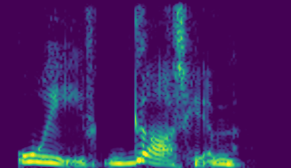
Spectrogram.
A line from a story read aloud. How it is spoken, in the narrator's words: Nance cried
